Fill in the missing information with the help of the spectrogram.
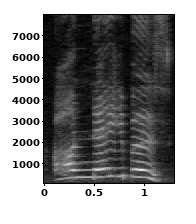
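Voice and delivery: loud, high, drawn-out shout; whooping yell. A narrator's reading. Sam tells Shifty whom to rob, whooping yell. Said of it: "yelled Sam with a whoop and a shout".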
